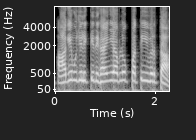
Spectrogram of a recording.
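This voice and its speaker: A male teacher giving a spelling class, dictating words slowly and repeating each one, talking to pupils in a fatherly way. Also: very high voice, fairly even intonation, clean tone, no room sound, clean studio sound. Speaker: Hindi teacher.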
